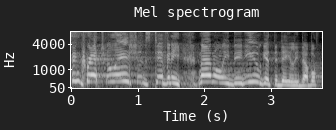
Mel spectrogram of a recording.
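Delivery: high, bright game show cheer; excited congratulations. Acted. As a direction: cheer the winner like a host. Host congratulates winner.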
